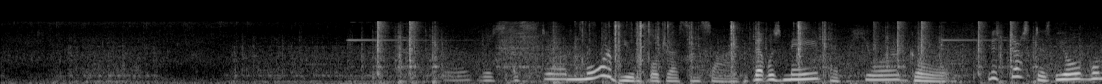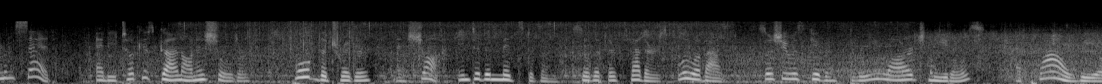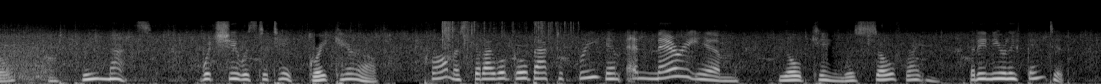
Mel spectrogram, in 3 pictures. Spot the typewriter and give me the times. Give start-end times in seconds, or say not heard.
3.5-10.5.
